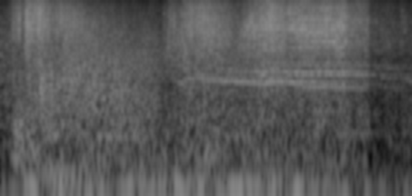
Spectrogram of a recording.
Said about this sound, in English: Explosions rip the bridge apart, flinging the unsuspecting Klingons through the air over the consoles. The conical bridge section at the center of the saucer is engulfed in a massive fireball.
